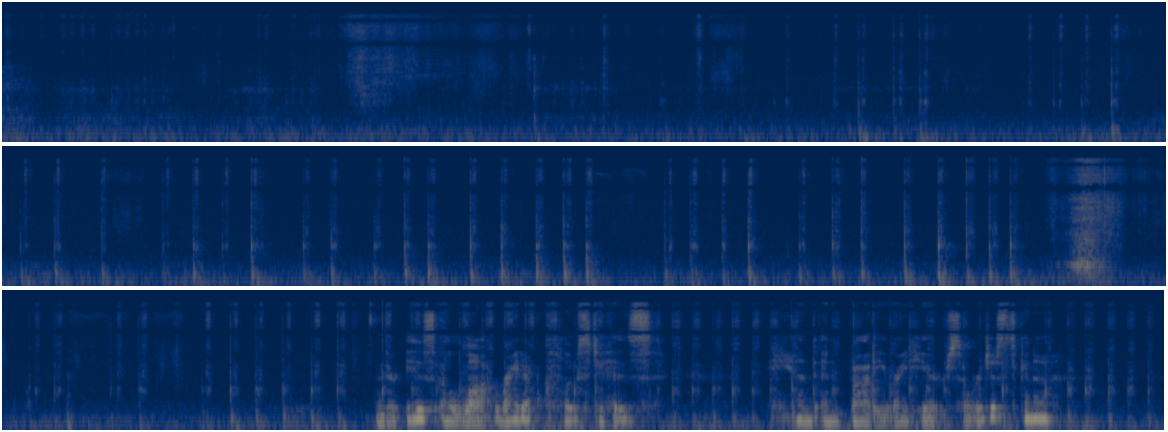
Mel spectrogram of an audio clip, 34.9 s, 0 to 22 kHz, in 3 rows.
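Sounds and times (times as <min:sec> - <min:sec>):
pencil scraping on paper: 0:00.3 - 0:04.9, 0:23.5 - 0:34.9
pencil ticking on paper: 0:10.2 - 0:21.9, 0:23.5 - 0:34.9.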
